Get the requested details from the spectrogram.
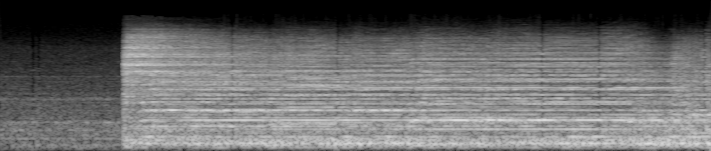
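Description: Music starts suddenly and plays loudly over loudspeakers.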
